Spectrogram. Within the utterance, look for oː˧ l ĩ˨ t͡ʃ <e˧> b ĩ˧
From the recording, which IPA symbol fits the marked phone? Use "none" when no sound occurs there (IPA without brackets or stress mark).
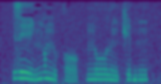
e˧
